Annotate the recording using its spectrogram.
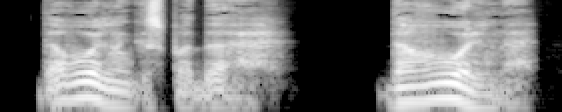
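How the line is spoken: Exhausted voice. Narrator (Russian): измученным голосом порешил

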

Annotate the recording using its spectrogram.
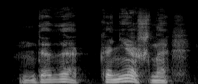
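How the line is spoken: Slightly trembling voice. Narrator (Russian): чуть дрожащим голосом промолвил он

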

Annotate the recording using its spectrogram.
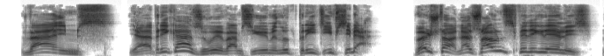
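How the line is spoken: Roared. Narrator (Russian): взревел лорд Растлен

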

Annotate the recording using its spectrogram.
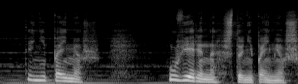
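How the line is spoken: Sighing. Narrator (Russian): вздохнула Ангва

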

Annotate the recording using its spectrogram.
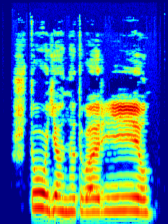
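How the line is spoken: Groaning. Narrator (Russian): простонал он

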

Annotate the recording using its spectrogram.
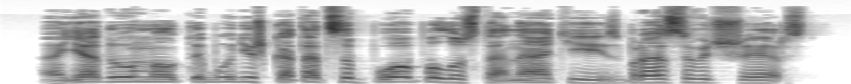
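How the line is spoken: Whining. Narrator (Russian): проскулил он

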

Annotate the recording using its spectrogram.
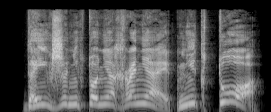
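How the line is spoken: Shouted. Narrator (Russian): закричал

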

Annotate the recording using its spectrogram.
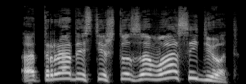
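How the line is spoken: Ringing childlike yell. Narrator (Russian): завопил каким-то детским звонким голосом Колганов

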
